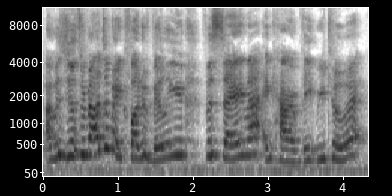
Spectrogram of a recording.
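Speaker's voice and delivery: high, loud, delighted rush of words; excited gushing. Real, not acted. Reader gushing to viewers about Karen, excited. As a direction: burst out with fan excitement. Gushing over a book character.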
